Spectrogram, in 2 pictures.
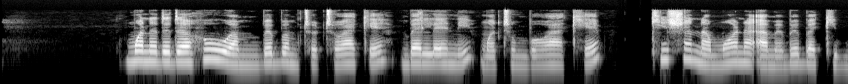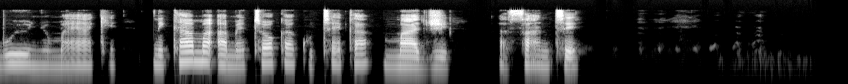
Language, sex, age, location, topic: Swahili, female, 18-24, Kisumu, health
